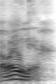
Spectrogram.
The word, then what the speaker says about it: Euler: o número de eiler se escreve Euler mas se pronuncia eiler é elevado a x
